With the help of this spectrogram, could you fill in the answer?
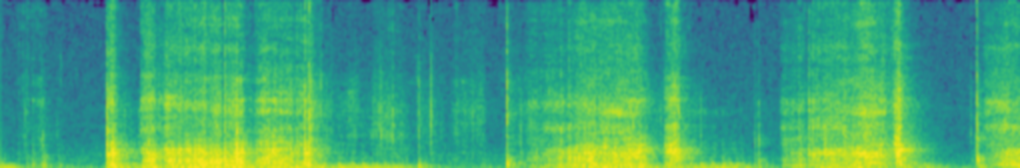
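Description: A solid pale yellow chalk stick, held by fingertips, is shaved with the metal blade of a yellow peeler in repeated scraping strokes. Each stroke gives a dry, gritty rasp with bright, broadband hiss, separated by brief quiet pauses.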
